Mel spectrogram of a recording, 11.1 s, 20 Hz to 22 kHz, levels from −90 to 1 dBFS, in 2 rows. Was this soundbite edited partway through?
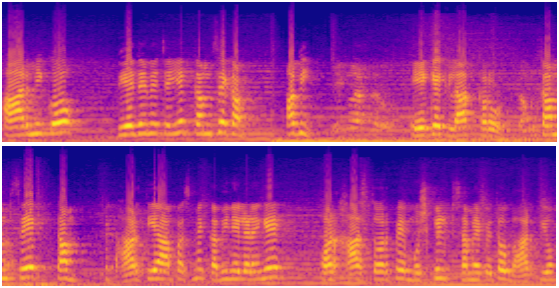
yes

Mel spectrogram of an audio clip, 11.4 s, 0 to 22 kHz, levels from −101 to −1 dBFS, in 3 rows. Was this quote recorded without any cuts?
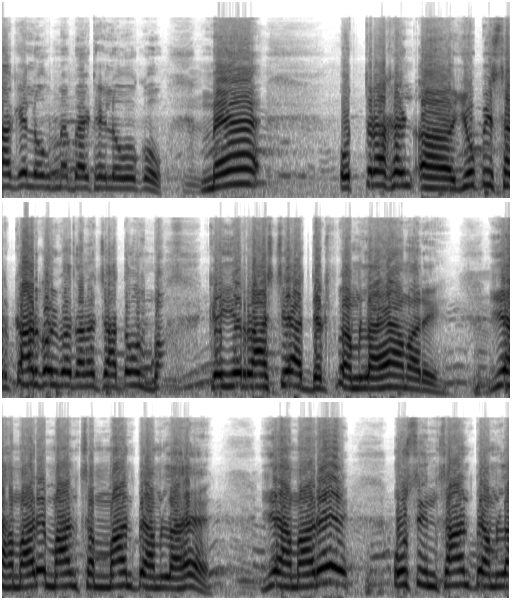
no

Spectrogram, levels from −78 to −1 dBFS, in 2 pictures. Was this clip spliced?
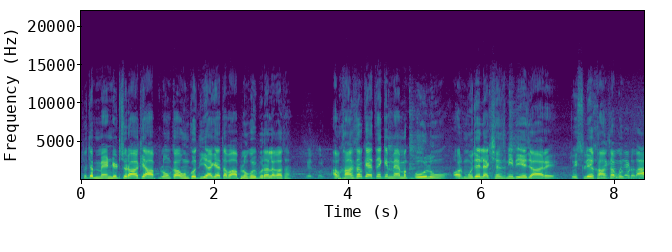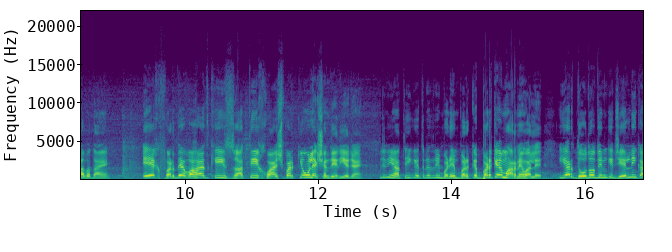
yes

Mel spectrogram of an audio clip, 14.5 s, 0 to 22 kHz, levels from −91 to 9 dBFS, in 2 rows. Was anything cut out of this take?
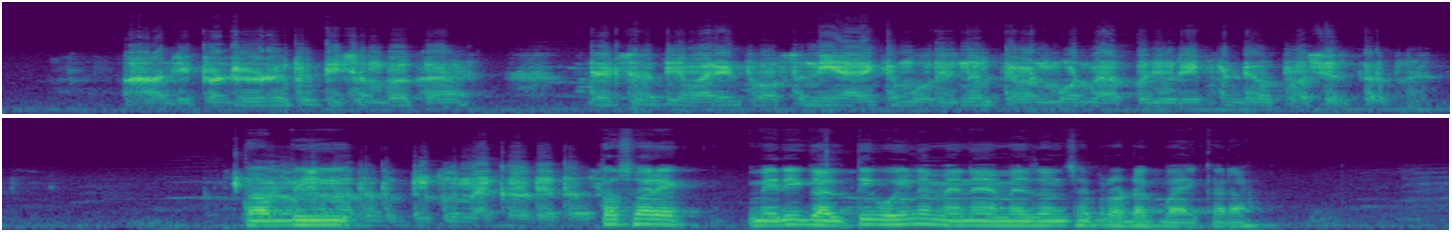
no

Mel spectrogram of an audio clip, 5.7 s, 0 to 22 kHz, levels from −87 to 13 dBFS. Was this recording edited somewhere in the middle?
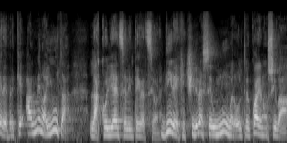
yes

